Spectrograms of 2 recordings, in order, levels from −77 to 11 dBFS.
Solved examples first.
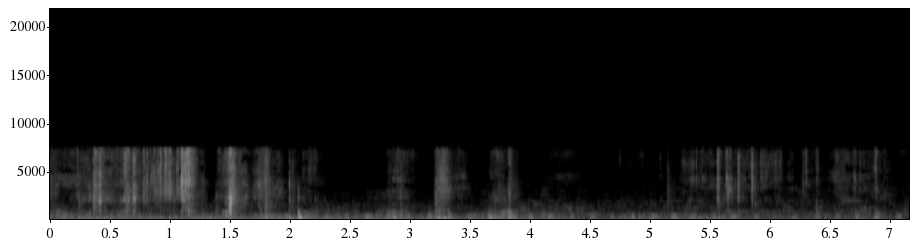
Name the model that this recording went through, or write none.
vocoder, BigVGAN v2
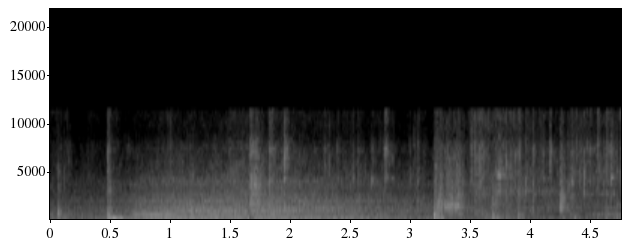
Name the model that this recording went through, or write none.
none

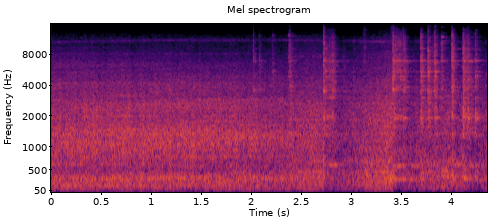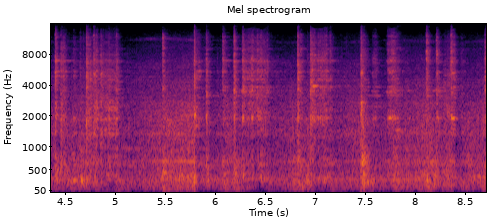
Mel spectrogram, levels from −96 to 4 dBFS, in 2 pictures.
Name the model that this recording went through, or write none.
vocoder, BigVGAN v2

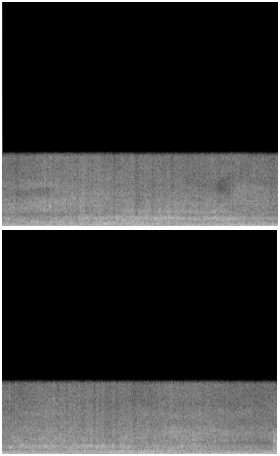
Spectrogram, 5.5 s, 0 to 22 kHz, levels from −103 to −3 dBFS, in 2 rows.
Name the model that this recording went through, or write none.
codec, DAC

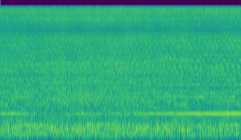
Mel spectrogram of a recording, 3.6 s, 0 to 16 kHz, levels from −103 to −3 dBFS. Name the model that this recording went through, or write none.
autoencoder, DAC-VAE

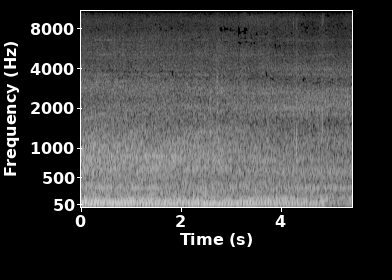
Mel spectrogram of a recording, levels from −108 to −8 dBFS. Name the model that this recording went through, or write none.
none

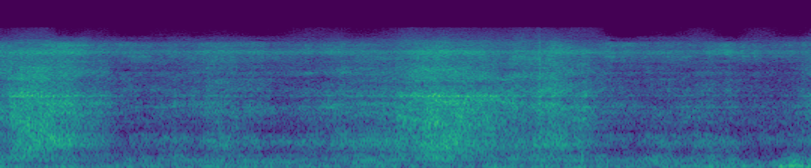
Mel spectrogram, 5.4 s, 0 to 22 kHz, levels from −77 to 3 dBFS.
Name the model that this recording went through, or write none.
codec, SNAC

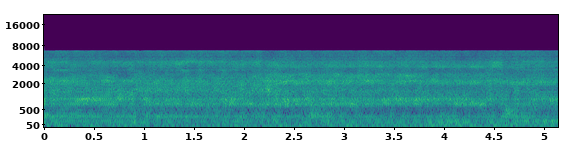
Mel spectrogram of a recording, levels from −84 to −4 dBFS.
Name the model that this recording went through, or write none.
codec, ZipCodec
